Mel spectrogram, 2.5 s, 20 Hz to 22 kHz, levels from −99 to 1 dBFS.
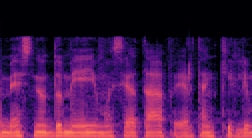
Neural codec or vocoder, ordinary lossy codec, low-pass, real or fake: none; AAC, 48 kbps; 7.2 kHz; real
